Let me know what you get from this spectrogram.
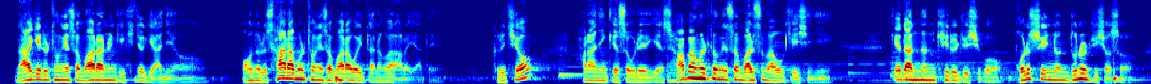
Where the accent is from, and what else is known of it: South Korea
